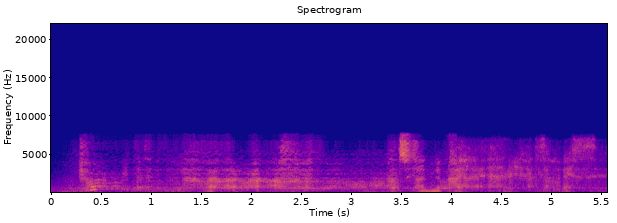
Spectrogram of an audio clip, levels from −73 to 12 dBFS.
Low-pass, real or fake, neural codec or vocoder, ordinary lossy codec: 7.2 kHz; fake; codec, 16 kHz in and 24 kHz out, 0.6 kbps, FocalCodec, streaming, 2048 codes; Opus, 16 kbps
